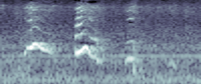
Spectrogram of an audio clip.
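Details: Three-week-old puppies, alert and growing, calling to get attention: two high whining yips arching up then down, a shorter third dip after, over faint room hum.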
